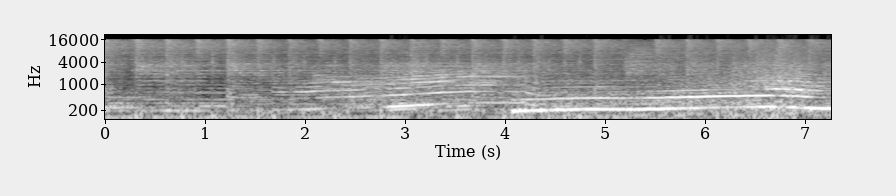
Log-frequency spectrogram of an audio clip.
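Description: Ferrari F12 Berlinetta's V12 engine revving hard under acceleration, its pitch climbing in steps through upshifts. It gets louder about four seconds in, holds a long rising note, then eases off near the end.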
